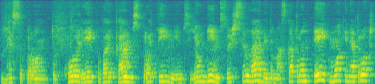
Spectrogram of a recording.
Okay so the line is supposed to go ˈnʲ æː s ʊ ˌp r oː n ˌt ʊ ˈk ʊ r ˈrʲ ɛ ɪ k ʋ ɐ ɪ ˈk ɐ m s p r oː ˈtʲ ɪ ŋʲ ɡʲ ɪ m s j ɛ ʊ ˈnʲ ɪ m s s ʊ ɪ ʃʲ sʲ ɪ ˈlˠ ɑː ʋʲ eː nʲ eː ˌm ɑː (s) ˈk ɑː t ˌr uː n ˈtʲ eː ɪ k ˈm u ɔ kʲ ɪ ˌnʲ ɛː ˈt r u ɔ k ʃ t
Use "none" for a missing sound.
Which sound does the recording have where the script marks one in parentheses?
s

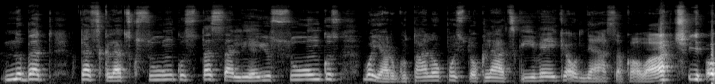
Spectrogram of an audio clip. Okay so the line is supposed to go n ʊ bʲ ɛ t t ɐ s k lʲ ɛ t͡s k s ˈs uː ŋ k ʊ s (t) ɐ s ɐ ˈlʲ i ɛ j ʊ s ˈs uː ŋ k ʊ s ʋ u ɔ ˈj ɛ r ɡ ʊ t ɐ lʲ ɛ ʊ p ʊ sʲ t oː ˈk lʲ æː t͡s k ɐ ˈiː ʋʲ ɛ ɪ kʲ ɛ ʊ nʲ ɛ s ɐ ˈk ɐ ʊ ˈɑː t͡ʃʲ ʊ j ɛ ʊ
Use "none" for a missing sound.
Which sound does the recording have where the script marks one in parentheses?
t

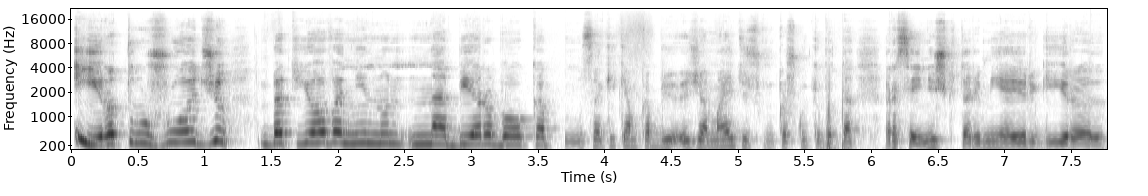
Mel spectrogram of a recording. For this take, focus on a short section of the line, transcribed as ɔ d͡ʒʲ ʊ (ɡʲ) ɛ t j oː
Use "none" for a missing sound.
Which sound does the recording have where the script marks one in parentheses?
bʲ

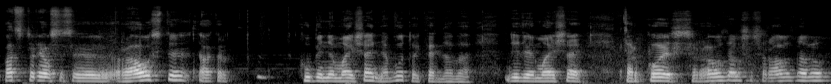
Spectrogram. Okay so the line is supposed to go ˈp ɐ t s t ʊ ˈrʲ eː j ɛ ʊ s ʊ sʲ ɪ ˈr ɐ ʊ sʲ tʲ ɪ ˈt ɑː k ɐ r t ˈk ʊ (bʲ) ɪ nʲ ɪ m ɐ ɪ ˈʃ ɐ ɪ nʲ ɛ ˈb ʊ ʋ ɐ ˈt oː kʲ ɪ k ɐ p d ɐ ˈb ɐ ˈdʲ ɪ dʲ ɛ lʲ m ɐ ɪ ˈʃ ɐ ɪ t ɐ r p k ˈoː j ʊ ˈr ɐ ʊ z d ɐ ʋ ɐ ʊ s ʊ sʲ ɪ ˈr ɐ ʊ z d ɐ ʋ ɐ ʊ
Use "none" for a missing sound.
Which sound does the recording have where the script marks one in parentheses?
bʲ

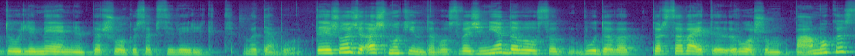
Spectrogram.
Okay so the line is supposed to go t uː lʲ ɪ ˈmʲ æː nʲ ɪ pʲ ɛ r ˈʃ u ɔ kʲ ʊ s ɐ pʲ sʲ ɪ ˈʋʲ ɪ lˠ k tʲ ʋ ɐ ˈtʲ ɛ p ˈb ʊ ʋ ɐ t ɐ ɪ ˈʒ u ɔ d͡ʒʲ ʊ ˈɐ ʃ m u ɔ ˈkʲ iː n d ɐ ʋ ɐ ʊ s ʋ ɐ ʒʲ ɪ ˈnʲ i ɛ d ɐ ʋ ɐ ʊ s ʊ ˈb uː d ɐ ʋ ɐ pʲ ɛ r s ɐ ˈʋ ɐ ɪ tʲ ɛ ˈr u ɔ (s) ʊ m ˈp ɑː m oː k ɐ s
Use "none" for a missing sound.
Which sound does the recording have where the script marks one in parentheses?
ʃ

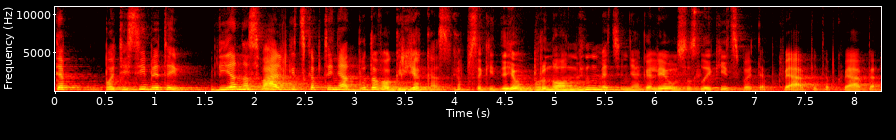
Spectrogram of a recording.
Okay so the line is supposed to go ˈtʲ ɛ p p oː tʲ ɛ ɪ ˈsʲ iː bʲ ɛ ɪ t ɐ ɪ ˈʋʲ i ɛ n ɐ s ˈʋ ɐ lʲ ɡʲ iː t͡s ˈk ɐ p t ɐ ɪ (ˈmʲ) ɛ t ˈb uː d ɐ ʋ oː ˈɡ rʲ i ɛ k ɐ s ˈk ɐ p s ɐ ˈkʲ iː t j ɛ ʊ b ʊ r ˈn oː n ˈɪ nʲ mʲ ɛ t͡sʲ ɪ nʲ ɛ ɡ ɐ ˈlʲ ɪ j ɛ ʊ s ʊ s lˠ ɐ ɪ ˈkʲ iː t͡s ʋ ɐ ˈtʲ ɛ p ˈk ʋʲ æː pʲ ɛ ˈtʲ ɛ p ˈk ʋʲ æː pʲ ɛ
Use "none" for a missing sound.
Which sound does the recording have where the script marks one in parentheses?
nʲ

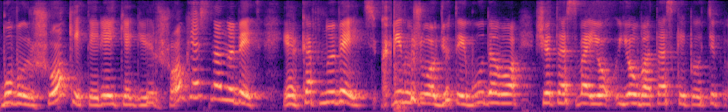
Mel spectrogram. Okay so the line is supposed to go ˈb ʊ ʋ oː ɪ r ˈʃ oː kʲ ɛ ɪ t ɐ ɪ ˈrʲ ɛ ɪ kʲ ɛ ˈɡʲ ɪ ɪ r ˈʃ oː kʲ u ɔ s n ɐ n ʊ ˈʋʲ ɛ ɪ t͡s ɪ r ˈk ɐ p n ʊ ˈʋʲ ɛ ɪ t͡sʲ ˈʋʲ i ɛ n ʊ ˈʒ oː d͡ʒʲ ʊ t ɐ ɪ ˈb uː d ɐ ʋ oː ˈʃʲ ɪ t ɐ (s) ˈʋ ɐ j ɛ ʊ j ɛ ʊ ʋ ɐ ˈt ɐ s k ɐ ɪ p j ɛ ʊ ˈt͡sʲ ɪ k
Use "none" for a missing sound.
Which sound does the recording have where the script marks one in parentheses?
s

